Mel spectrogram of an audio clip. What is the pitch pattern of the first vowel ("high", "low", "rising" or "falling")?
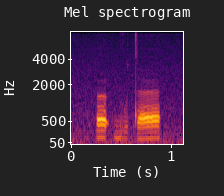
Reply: high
